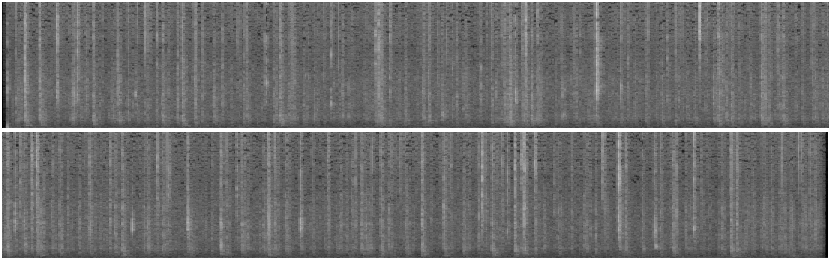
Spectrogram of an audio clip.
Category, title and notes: Sound effects > Other
It's raining softly outside and the drops hit the window lightly.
